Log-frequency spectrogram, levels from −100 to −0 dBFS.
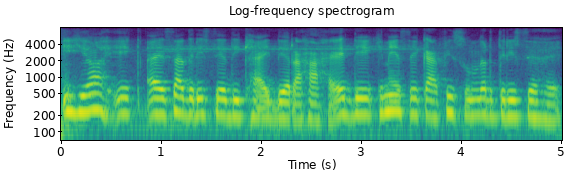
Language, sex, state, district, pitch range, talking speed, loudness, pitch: Hindi, male, Maharashtra, Washim, 190-210 Hz, 165 wpm, -15 LUFS, 200 Hz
